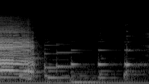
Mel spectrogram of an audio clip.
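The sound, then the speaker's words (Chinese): A cow, Lotte, moos on a farm: a loud, bright, harmonic call bursts out first, then trails into quieter, lower lowing with a short swell near the end. No one speaks. “看，每天晚上，可怜的邮递员都会做到恐怖的噩梦，梦里出现的都是洛特的声音。”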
